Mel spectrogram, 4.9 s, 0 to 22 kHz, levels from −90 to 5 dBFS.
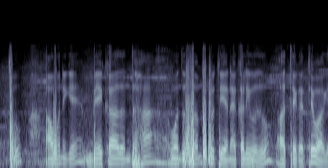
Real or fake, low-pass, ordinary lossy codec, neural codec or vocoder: real; 7.2 kHz; none; none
